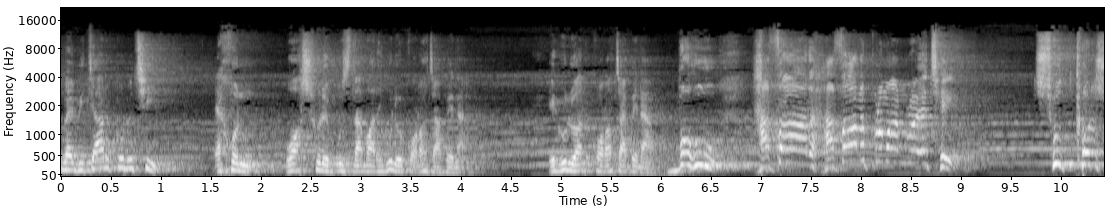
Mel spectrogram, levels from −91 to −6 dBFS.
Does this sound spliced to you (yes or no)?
no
